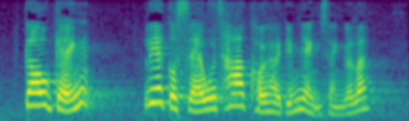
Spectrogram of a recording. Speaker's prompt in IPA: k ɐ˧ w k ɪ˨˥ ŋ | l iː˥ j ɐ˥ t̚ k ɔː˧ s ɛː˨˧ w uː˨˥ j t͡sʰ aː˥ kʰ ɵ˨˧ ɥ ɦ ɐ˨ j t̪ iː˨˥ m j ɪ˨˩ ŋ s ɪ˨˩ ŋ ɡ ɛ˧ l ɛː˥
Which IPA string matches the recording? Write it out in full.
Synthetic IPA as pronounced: k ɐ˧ w k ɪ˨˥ ŋ | l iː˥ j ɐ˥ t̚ k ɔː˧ s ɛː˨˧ w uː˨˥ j t͡sʰ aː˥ kʰ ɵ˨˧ ɥ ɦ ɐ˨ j t̪ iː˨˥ m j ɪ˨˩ ŋ s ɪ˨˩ ŋ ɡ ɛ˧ l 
